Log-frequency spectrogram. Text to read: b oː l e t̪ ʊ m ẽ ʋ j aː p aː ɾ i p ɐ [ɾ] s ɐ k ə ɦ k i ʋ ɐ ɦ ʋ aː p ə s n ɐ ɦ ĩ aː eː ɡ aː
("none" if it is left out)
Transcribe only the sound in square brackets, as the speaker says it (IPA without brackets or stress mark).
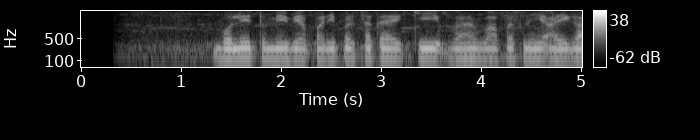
ɾ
